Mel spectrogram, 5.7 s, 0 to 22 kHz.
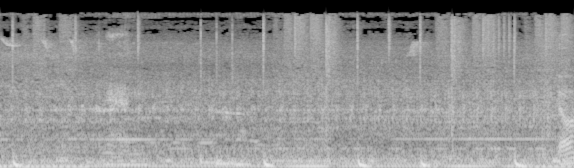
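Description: A Toyota Hilux G 4x2 pickup with about 100,000 km idles steadily up close, a low continuous engine rumble with faint ticking.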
